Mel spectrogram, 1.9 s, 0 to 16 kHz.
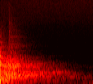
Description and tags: Big sheet tap 2
All the sounds in this pack are the results of me playing with a big 8'x4' sheet of galvanised tin. I brushed, stroked, tapped hit, wobbled and moved the sheet about. These are some of the sounds I managed to create
experimental, hard, metal, metalic, percussive, resonant, unprocessed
